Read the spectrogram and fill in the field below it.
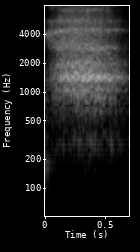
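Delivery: voiceless audible sigh; releasing exhale. Shown as a demonstration. Coach modelling release of feelings for listeners, releasing exhale. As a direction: let it all go on the out-breath. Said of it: "releasing upon the exhale".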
